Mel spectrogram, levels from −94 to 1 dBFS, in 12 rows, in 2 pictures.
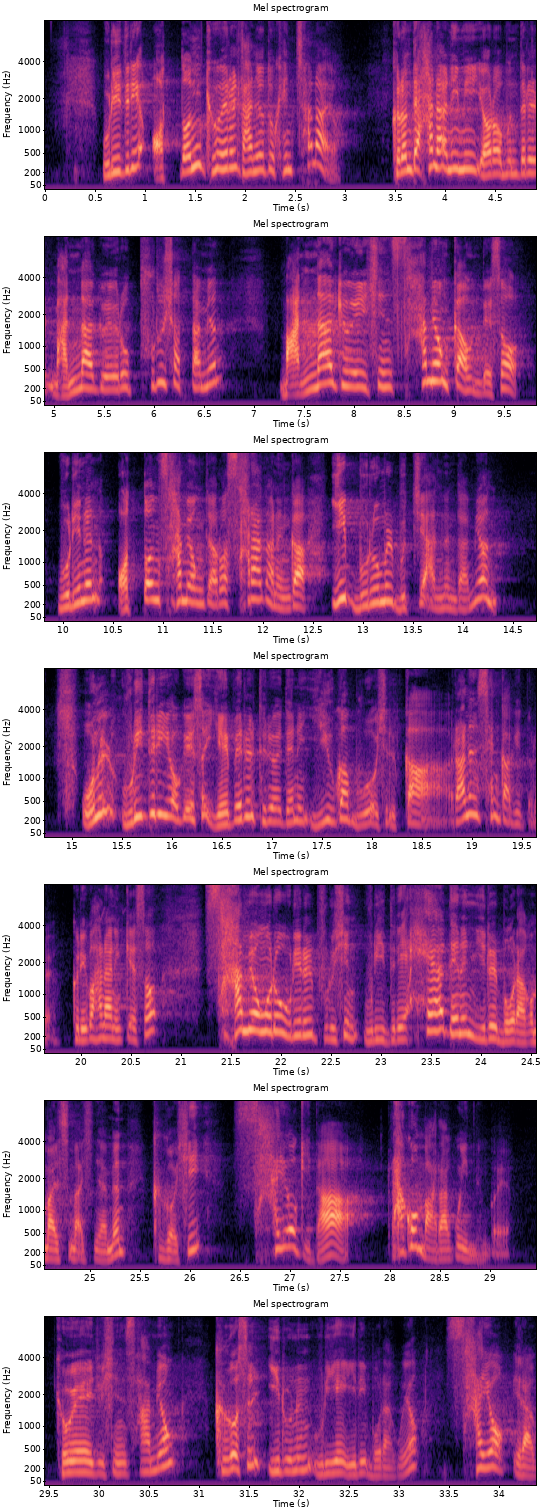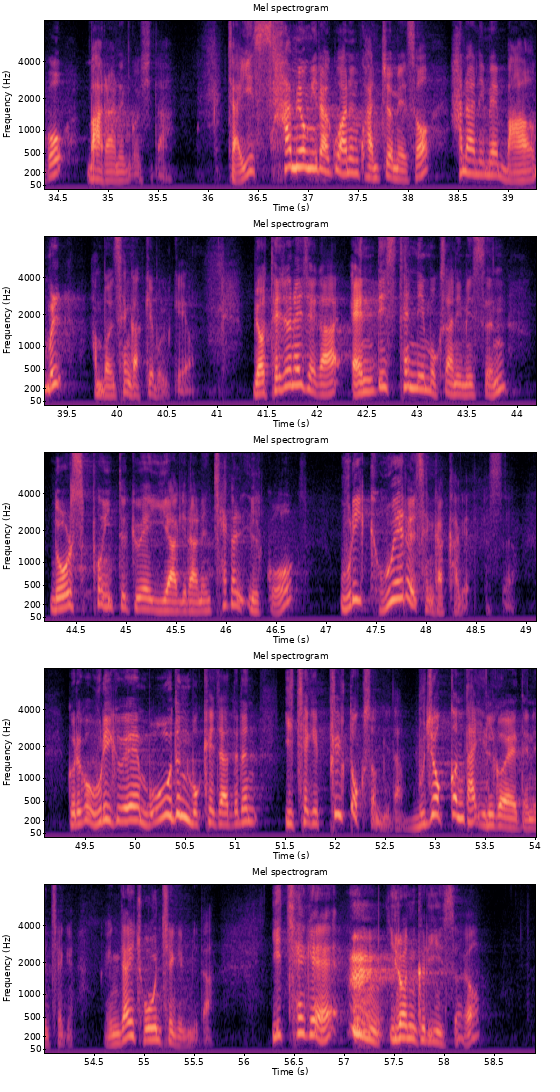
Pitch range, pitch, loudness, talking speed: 165-265 Hz, 215 Hz, -24 LUFS, 330 characters per minute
